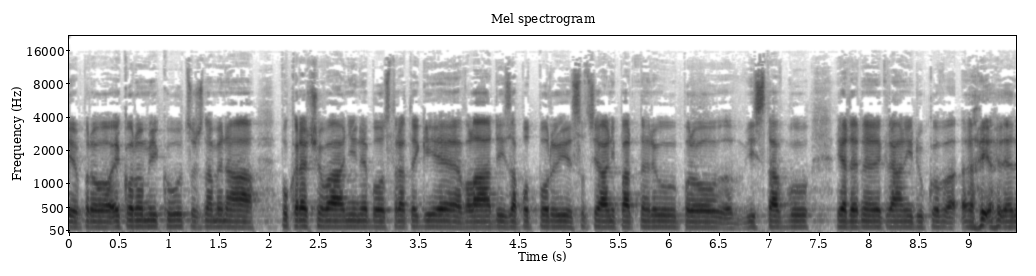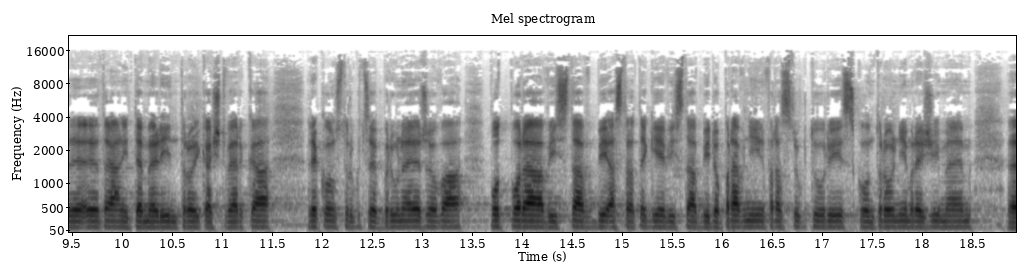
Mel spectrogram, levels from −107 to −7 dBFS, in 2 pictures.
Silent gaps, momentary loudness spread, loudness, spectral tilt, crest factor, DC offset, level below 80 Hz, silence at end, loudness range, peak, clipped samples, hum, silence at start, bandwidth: none; 7 LU; -22 LUFS; -4.5 dB/octave; 20 dB; under 0.1%; -62 dBFS; 0 s; 3 LU; -2 dBFS; under 0.1%; none; 0 s; 15 kHz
